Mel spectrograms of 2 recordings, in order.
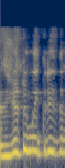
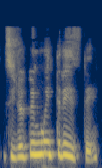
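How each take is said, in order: First: "si yo estoy muy triste" said higher and louder, lifting on "estoy"; emphatic sadness line. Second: Said in the usual way. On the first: Shown as a demonstration. Explaining crying to her co-host, lifting "estoy" higher and louder. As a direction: push "estoy muy triste" up with force, rising on "estoy". Emphatic restatement after "o sea.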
